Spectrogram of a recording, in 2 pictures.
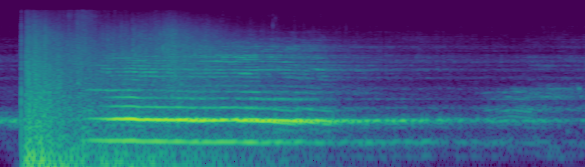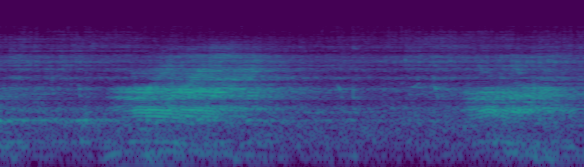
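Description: A whale gives a long, rich moaning tone that slowly sags in pitch, followed by softer wavering moans.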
